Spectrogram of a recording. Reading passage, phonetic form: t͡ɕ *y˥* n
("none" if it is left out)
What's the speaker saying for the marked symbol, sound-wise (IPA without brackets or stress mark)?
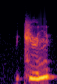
y˧˥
